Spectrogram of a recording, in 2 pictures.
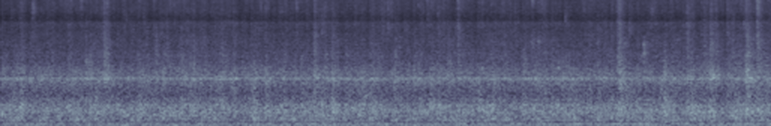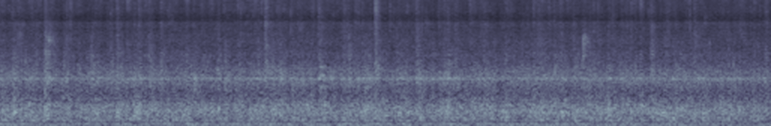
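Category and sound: nature, rain falling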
